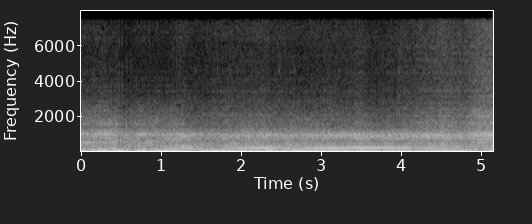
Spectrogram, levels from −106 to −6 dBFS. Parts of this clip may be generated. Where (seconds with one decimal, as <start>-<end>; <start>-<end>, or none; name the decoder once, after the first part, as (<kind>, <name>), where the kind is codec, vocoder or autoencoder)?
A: 0.5-1.3 (vocoder, BigVGAN v2)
